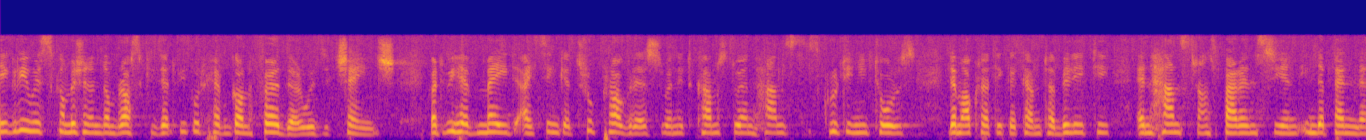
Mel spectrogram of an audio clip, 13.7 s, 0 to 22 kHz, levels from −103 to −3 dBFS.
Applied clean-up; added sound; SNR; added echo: none; Rain; 20 dB; none.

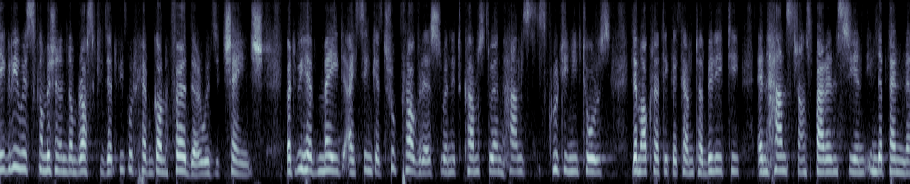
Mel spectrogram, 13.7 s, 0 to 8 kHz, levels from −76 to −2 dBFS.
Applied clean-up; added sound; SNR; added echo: neural separator model SepFormer DNS4.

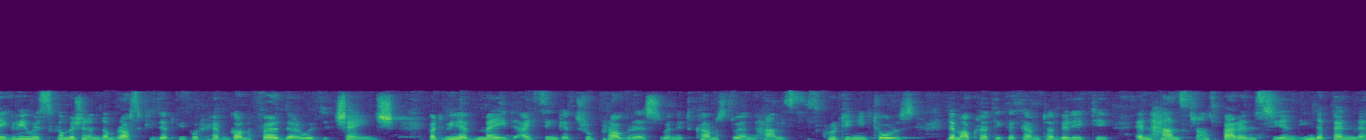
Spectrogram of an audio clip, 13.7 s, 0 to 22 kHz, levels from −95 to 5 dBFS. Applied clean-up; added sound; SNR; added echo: classical method log-MMSE.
